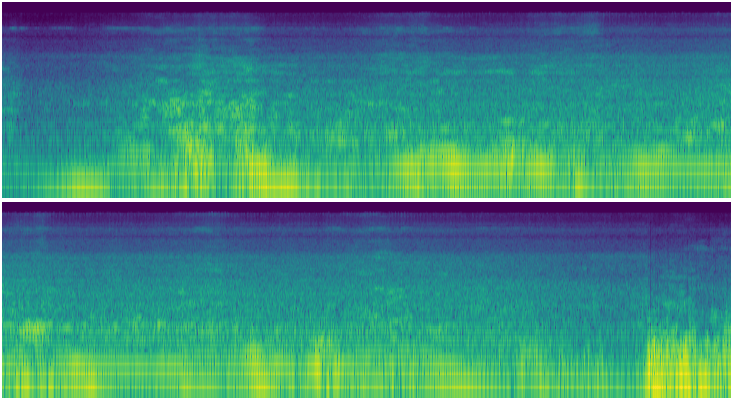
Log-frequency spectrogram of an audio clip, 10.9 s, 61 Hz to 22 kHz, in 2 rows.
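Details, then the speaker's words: Honda Vario 125 old scooter engine stumbling and hesitating with a long lag when the throttle is opened, slow to pick up; fuel pump pressure about 250 kPa, near normal; traced to poor oxygen sensor connector contact. "nah ini ini Dikas pun engak mau tapi seperti ngedatngedat seperti itu itu cuma Berarti ada jeda nah seperti ini sering kali saya mendapati motor Vario yang seperti ini khususnya Vario 125 yang berkode cadget r atau Vario 125 old tu seperti ini gasnya itu Jedah lama"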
